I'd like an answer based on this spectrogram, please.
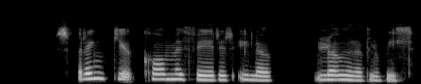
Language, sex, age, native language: Icelandic, female, 20-29, Icelandic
